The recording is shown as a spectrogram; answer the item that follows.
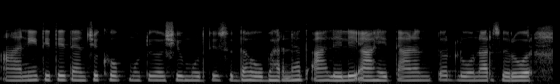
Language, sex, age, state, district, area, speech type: Marathi, female, 18-30, Maharashtra, Buldhana, rural, spontaneous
